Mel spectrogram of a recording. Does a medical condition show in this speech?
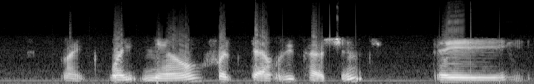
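Yes: cerebral palsy; declined voice surgery due to risk of losing speech.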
